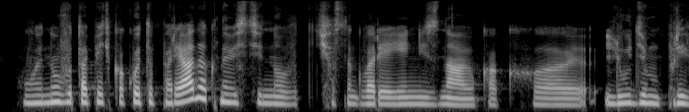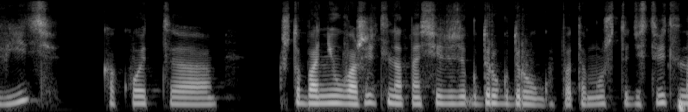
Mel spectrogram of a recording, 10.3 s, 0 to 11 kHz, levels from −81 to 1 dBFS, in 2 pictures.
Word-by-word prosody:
Ой, 185 0 -1
ну 205 +2 +3
вот 210 0 -1
опять 200 0 +1
какой-то 200 +1 0
порядок 230 +10 +6
навести, 195 -2 0
но 170 -2 -1
вот, 155 0 -10
честно 180 0 -3
говоря, 165 -1 +2
я 160 +1 +1
не 165 0 -1
знаю, 150 -2 +2
как, 145 0 -8
э, 145 -2 -1
людям 180 +1 0
привить, 180 - -2 0.3
какой-то 160 -2 -3 0.5
чтобы 180 -1 +1
они 175 +1 +5
уважительно 175 +1 +3
относились 165 +1 -2
к 170 -1 -8
друг 175 -2 -1
другу. 160 -3 -3
Потому 155 +2 -5
что, 170 - -7
действительно, 180 +4 -3
170 Hz, 170 wpm, -29 LUFS, 160-185 Hz, 0.5 s, порядок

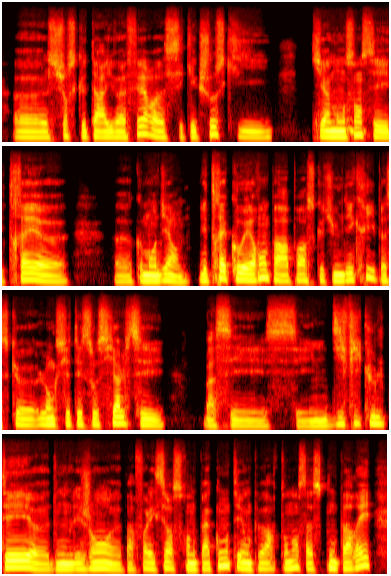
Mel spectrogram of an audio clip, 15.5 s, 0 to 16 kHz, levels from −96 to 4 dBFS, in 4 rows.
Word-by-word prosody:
heu, 100 -1 -1
sur 115 +4 -3
ce - - -5
que 110 - -5
tu 110 - -4
arrives 100 0 +1
à 100 - 0
faire, 155 +4 -1
heu, 105 - +1
c'est 100 - -6
quelque 105 0 -6
chose 150 -1 -3
qui 105 -2 -6 0.4
qui 115 - -1
à - - +5
mon 105 0 +6
sens 145 +2 -2
est 100 -3 0
très, 125 0 +2
heu 100 -3 +1 0.5
heu, 95 0 -6
comment 105 0 +4
dire, 105 -3 +2 0.2
est 110 -2 -2
très 150 - +4
cohérent 130 +5 +4
par 120 -7 +2
rapport 105 +2 0
à - - -4
ce - - -8
que - - -8
tu 110 - -2
me 110 - +5
décris 125 +9 -2
parce 105 -3 -5
que - - -5
l'anxiété 115 +2 -1
sociale, 125 +4 +1
c'est 105 -5 -1 0.4
bah, 95 - -4
c'est 90 -2 -3
c'est 90 +1 -6
une 90 +1 -3
difficulté, 130 +5 +3
heu, 100 -6 +2
dont 100 +1 +2
les 100 +1 +1
gens 115 -2 +2
parfois 100 +5 -5
à - - +2
l'extérieur 110 +2 -1
se - - -5
rendent 100 -1 +2
pas 105 - -1
compte 160 +6 0
et 125 - +2
on 110 - +4
peut 115 - -8
avoir 110 0 -3
tendance 115 +3 -2
à 110 - 0
se - - +2
comparer 125 +7 +1
110 Hz, 245 wpm, -22 LUFS, 100-120 Hz, 0.5 s, mon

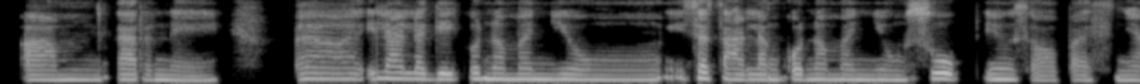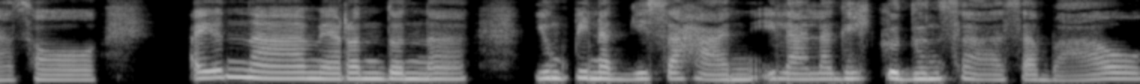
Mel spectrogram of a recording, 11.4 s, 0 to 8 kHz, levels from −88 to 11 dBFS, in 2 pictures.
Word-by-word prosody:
um, 175 0 -1 0.2
karne, 170 -3 -2 0.4
ah, 200 -1 -1
ilalagay 200 -2 +1
ko 205 0 -1
naman 190 -1 +1
yung 175 -1 -3
isasalang 190 -7 +1
ko 185 - 0
naman 180 -1 -1
yung 170 -1 -2
soup, 205 -2 +4
yung 185 -1 0
sopas 160 0 -7
niya. 160 0 -3
So, 175 -1 -3 0.5
ayun 250 +4 +4
na, 220 -2 +4
meron 210 0 +4
dun 205 -1 +3
na 200 +1 -1 0.4
yung 225 0 +4
pinaggisahan, 205 -4 +1
ilalagay 200 +1 0
ko 220 - +6
dun 200 +1 +3
sa 190 -5 -4
sabaw, 175 +5 -3
195 Hz, 145 wpm, -22 LUFS, 175-210 Hz, 0.5 s, ko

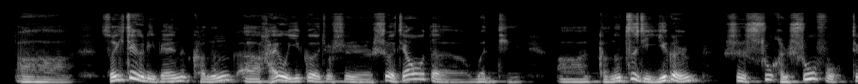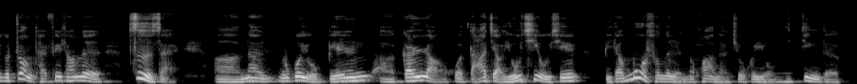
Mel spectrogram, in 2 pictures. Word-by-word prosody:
啊， 115 -4 -5 0.3
所 380 - +3
以 205 - +1
这 280 +6 +5
个 200 - +7
里 140 -6 +2
边 135 +6 0
可 170 -7 -7
能， 160 +12 +1
呃， 125 -1 -4
还 130 +8 -2
有 195 - +8
一 140 +1 +1
个 145 -2 +1
就 130 +2 -6
是 120 -3 -5
社 120 - +2
交 245 +4 0
的 105 - -6
问 120 +1 -7
题。 115 -3 -14 0.3
啊， 115 -1 -6
可 120 -1 -6
能 140 +7 +1
自 255 -3 +2
己 130 -9 0
一 145 +9 +7
个 - - +6
人 175 +8 +1 0.2
是 160 -3 -2
舒 135 - -2
很 115 - -2
舒 235 - +3
服， 245 - -6
这 165 - -4
个 160 - 0
状 155 - 0
态 130 0 -8
非 135 +8 -1
常 175 0 0
地 145 -9 +1 0.2
自 285 - +6
在， - - -5 0.3
啊， 120 -3 -4
那 150 0 +1 0.2
如 150 0 -2
果 185 +3 +6
有 120 -9 +4
别 125 +4 0
人， 165 +5 +4
啊， 120 -2 -7
干 165 +9 +5
扰 115 - +1
或 125 +3 -7
打 125 +6 -6
搅， 160 - -1
尤 125 - +3
其 210 - 0
有 120 - +3
些 160 +9 0 0.2
比 110 - -5
较 140 +4 -2
陌 285 - +3
生 135 -4 -5
的 130 - -1
人 105 -3 -3
的 115 - -8
话 130 +1 -7
呢， 110 0 -7
就 135 +4 -8
会 120 -1 -4
有 110 -1 -6
一 115 +1 -8
定 120 +3 -2
的 105 -3 -11
130 Hz, 260 characters per minute, -21 LUFS, 120-165 Hz, 0.3 s, 有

